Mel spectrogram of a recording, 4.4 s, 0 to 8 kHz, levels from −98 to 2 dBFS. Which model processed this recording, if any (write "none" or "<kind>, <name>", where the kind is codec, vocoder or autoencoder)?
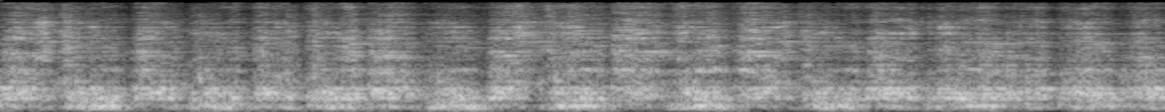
none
